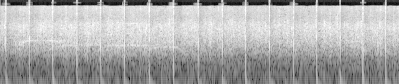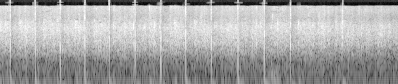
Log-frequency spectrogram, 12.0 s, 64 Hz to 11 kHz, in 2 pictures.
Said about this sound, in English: And there's a lot of folks at Apple that have been working really hard on this stuff for the last 18 months, and I'd like to give them a round of applause if that's okay.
